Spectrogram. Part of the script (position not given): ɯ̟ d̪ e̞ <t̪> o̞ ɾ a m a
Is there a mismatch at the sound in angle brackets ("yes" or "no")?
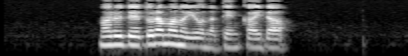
yes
